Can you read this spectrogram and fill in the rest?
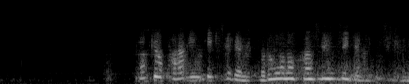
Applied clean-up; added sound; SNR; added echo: neural separator model SepFormer DNS4.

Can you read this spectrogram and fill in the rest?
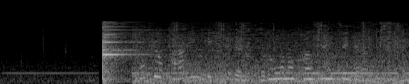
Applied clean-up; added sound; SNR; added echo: none; Hammer; -1 dB; none.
